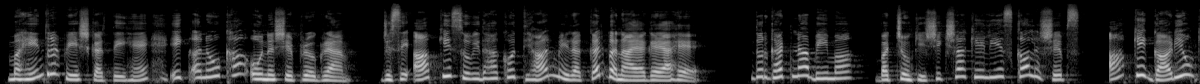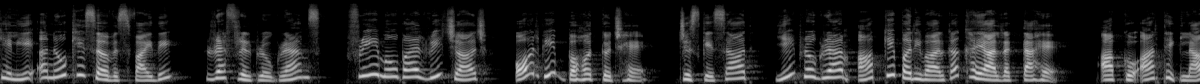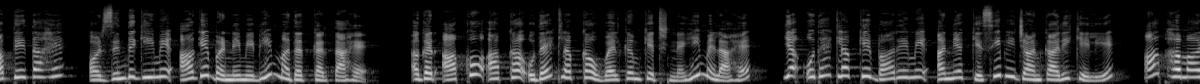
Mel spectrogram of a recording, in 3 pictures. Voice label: IVR Hindi

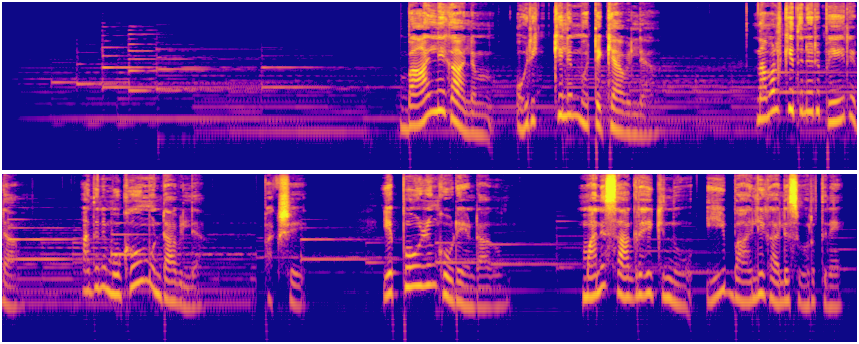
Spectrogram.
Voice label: promo malayalam; max

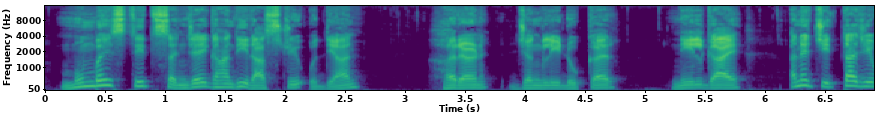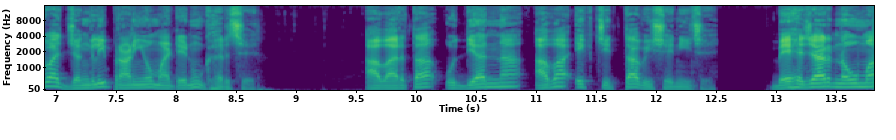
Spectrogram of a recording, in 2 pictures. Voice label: narration Gujarati

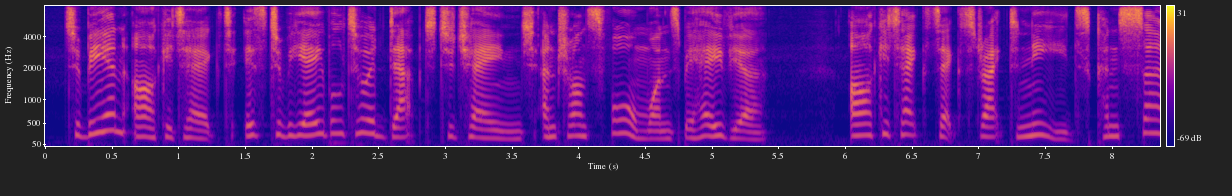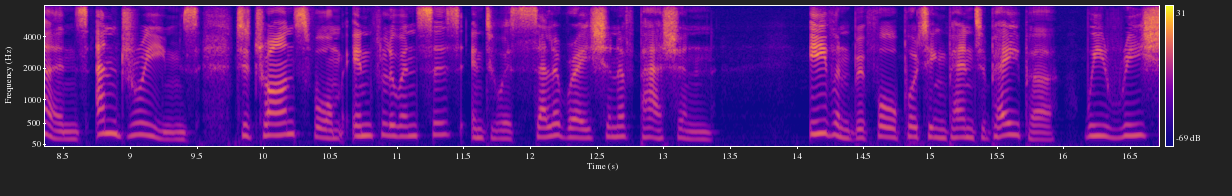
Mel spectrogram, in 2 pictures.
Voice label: Warm corporate

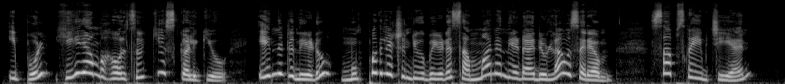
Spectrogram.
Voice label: IVR Prompt malayalam

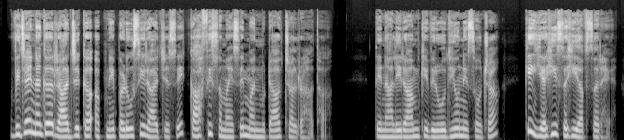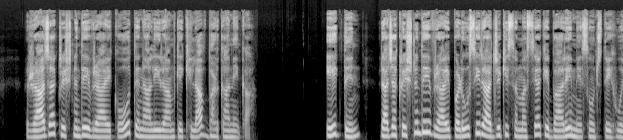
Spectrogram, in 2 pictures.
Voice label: story narration hindi

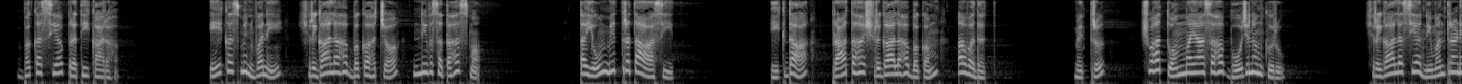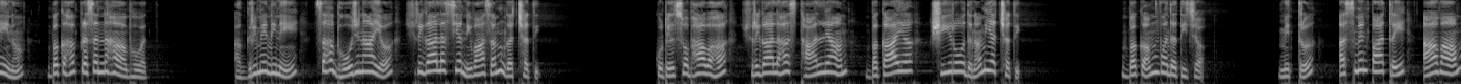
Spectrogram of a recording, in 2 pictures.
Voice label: narration sanskrit

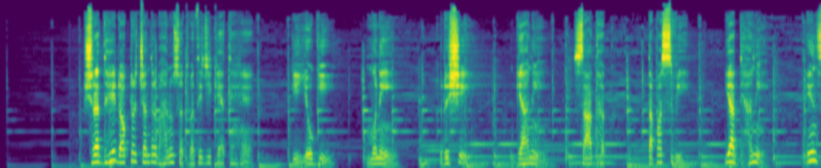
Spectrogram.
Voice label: audiobook hindi

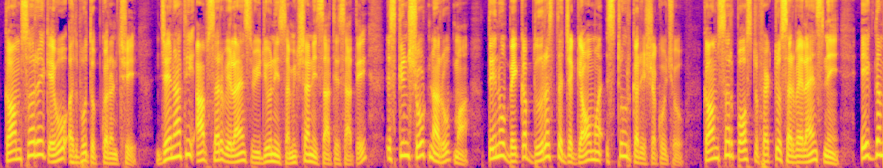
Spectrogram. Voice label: gujarati

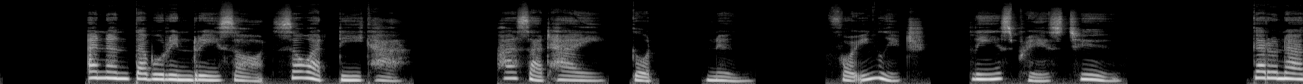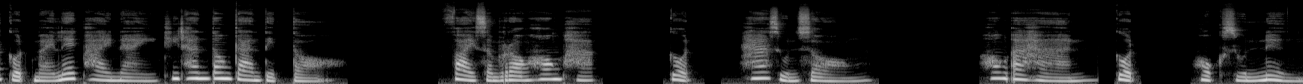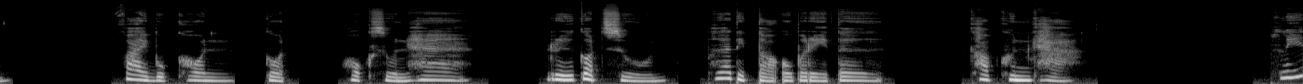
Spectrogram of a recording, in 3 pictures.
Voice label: thai female ivr

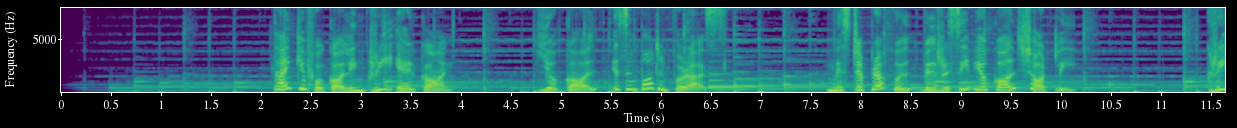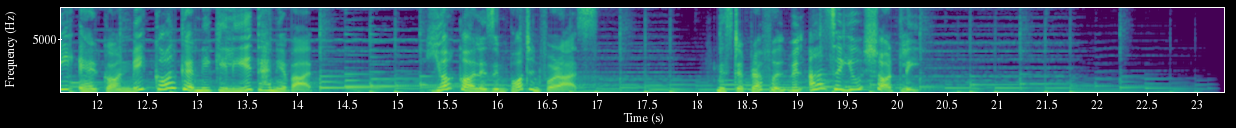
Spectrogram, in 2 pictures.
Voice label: Hindi

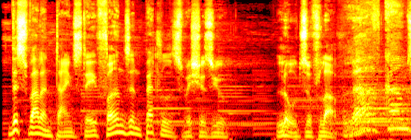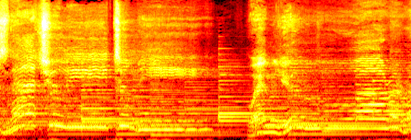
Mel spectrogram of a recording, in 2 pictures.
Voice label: promo eng

